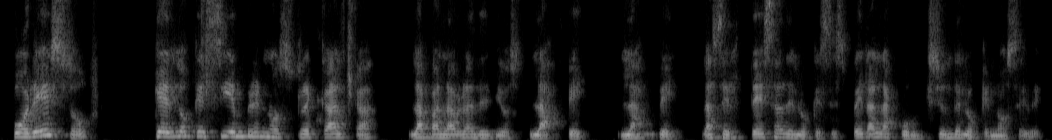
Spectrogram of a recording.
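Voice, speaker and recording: Maestra de estudio bíblico, mujer con acento mexicano, habla pausada y hace preguntas al grupo. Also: female voice, fairly low pitch, creaky. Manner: explains patiently, asks the group questions. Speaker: Bible study teacher. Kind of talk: Bible study teaching.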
